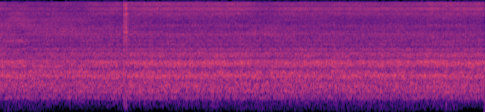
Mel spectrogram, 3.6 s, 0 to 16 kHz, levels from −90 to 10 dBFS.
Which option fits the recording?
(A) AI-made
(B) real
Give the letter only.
A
